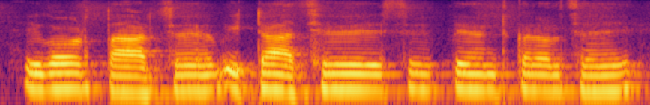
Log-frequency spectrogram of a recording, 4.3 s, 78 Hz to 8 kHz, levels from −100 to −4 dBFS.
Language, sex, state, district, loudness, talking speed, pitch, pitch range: Maithili, male, Bihar, Madhepura, -16 LUFS, 125 wpm, 155 Hz, 150-160 Hz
